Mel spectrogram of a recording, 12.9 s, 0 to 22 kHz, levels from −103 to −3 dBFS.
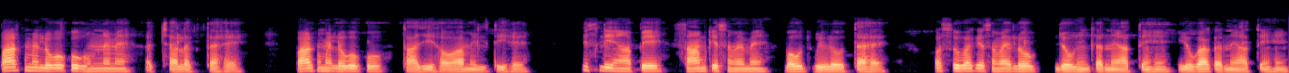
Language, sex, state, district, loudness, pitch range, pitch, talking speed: Hindi, male, Bihar, Jamui, -19 LUFS, 120-140 Hz, 130 Hz, 190 wpm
